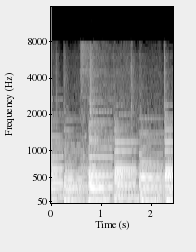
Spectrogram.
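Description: Jazz piano trio recording: an acoustic piano plays a run of full chords, a new one struck about every half second, over a double bass line.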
